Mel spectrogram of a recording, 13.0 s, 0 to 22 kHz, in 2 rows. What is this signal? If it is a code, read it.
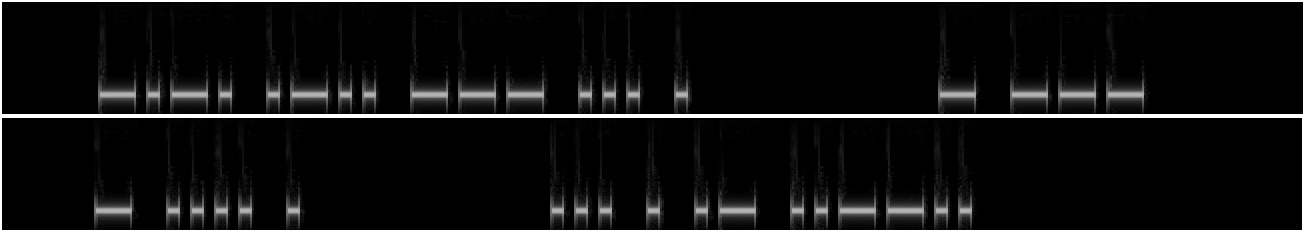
Morse code, heard as a keyed tone, about 20 wpm, 700 Hz. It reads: CLOSE TO THE SEA?
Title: 3x Word-Spacing - Sentences from Top 300 Words - 20wpm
